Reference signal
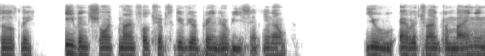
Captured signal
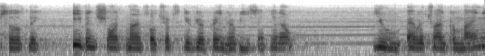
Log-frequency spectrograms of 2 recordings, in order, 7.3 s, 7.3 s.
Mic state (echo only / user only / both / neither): echo only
